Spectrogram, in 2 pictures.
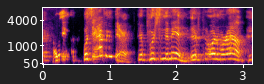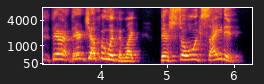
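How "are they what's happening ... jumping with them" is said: high, startled disbelief; mock alarmed onlooker. Newcomer who doesn't know krumping watches, mock alarm. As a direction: play a bewildered bystander, pitched way up. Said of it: "you'd be afraid".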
